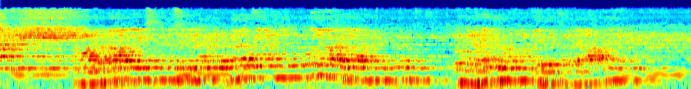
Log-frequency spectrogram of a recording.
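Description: Voices singing a slow, chant-like liturgical hymn in long held notes, with short breaths between phrases about a second in and again near seven seconds.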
